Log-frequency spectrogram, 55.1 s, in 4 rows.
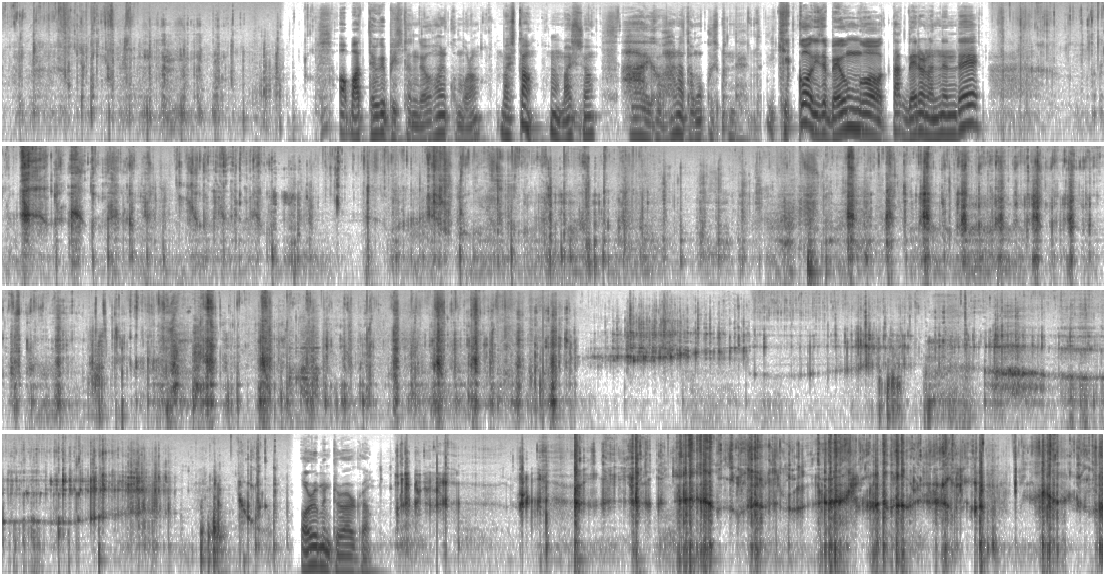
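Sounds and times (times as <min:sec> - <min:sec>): close chewing with wet smacks: 0:00.0 - 0:04.1, 0:12.8 - 0:40.0, 0:46.2 - 0:55.0
gulping a drink: 0:22.8 - 0:32.0, 0:33.4 - 0:44.9.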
